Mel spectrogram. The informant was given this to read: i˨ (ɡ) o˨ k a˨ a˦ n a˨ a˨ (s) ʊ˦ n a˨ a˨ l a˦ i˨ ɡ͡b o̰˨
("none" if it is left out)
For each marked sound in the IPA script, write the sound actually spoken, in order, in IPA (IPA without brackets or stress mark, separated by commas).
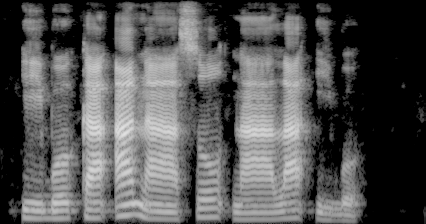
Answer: ɡ͡b, s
